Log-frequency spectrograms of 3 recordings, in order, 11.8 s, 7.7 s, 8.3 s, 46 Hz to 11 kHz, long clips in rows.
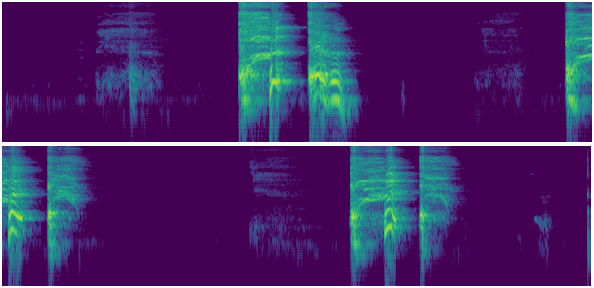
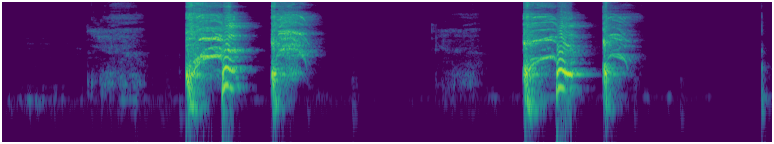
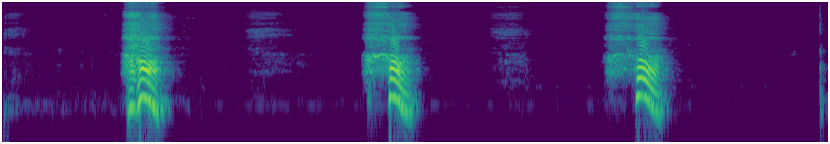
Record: {"three_cough_length": "11.8 s", "three_cough_amplitude": 32340, "three_cough_signal_mean_std_ratio": 0.36, "cough_length": "7.7 s", "cough_amplitude": 32767, "cough_signal_mean_std_ratio": 0.38, "exhalation_length": "8.3 s", "exhalation_amplitude": 29633, "exhalation_signal_mean_std_ratio": 0.29, "survey_phase": "alpha (2021-03-01 to 2021-08-12)", "age": "65+", "gender": "Female", "wearing_mask": "No", "symptom_none": true, "smoker_status": "Ex-smoker", "respiratory_condition_asthma": false, "respiratory_condition_other": false, "recruitment_source": "REACT", "submission_delay": "2 days", "covid_test_result": "Negative", "covid_test_method": "RT-qPCR"}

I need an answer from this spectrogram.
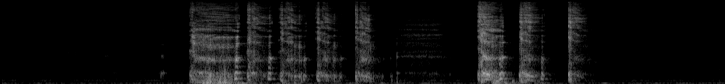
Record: {"cough_length": "7.3 s", "cough_amplitude": 8776, "cough_signal_mean_std_ratio": 0.42, "survey_phase": "beta (2021-08-13 to 2022-03-07)", "age": "65+", "gender": "Female", "wearing_mask": "No", "symptom_cough_any": true, "symptom_new_continuous_cough": true, "symptom_runny_or_blocked_nose": true, "symptom_abdominal_pain": true, "symptom_fatigue": true, "symptom_fever_high_temperature": true, "symptom_headache": true, "symptom_change_to_sense_of_smell_or_taste": true, "symptom_loss_of_taste": true, "symptom_other": true, "smoker_status": "Never smoked", "respiratory_condition_asthma": false, "respiratory_condition_other": false, "recruitment_source": "Test and Trace", "submission_delay": "2 days", "covid_test_result": "Positive", "covid_test_method": "RT-qPCR", "covid_ct_value": 17.7, "covid_ct_gene": "ORF1ab gene", "covid_ct_mean": 18.1, "covid_viral_load": "1200000 copies/ml", "covid_viral_load_category": "High viral load (>1M copies/ml)"}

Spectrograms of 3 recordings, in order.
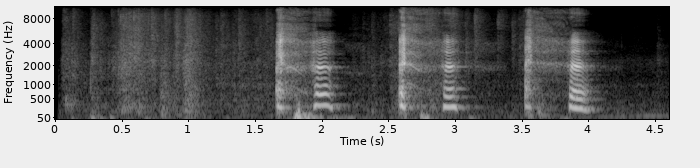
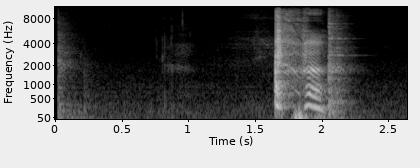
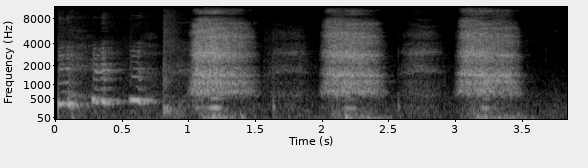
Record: {"three_cough_length": "4.6 s", "three_cough_amplitude": 7537, "three_cough_signal_mean_std_ratio": 0.37, "cough_length": "2.6 s", "cough_amplitude": 7338, "cough_signal_mean_std_ratio": 0.29, "exhalation_length": "3.8 s", "exhalation_amplitude": 1251, "exhalation_signal_mean_std_ratio": 0.66, "survey_phase": "beta (2021-08-13 to 2022-03-07)", "age": "18-44", "gender": "Female", "wearing_mask": "No", "symptom_none": true, "smoker_status": "Never smoked", "respiratory_condition_asthma": false, "respiratory_condition_other": false, "recruitment_source": "REACT", "submission_delay": "2 days", "covid_test_result": "Negative", "covid_test_method": "RT-qPCR", "influenza_a_test_result": "Negative", "influenza_b_test_result": "Negative"}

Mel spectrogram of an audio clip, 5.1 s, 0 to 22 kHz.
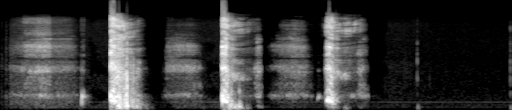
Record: {"three_cough_length": "5.1 s", "three_cough_amplitude": 32768, "three_cough_signal_mean_std_ratio": 0.24, "survey_phase": "beta (2021-08-13 to 2022-03-07)", "age": "45-64", "gender": "Female", "wearing_mask": "No", "symptom_runny_or_blocked_nose": true, "symptom_fatigue": true, "symptom_fever_high_temperature": true, "symptom_onset": "3 days", "smoker_status": "Never smoked", "respiratory_condition_asthma": false, "respiratory_condition_other": false, "recruitment_source": "Test and Trace", "submission_delay": "2 days", "covid_test_result": "Positive", "covid_test_method": "RT-qPCR", "covid_ct_value": 16.8, "covid_ct_gene": "N gene", "covid_ct_mean": 17.8, "covid_viral_load": "1400000 copies/ml", "covid_viral_load_category": "High viral load (>1M copies/ml)"}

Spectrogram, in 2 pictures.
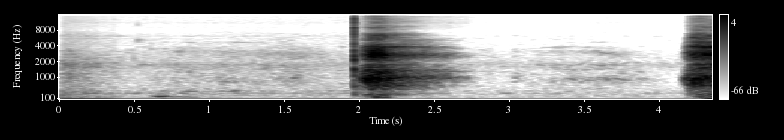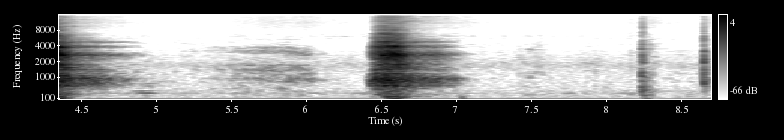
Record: {"exhalation_length": "8.7 s", "exhalation_amplitude": 32766, "exhalation_signal_mean_std_ratio": 0.27, "survey_phase": "beta (2021-08-13 to 2022-03-07)", "age": "65+", "gender": "Male", "wearing_mask": "No", "symptom_none": true, "smoker_status": "Never smoked", "respiratory_condition_asthma": false, "respiratory_condition_other": true, "recruitment_source": "REACT", "submission_delay": "1 day", "covid_test_result": "Negative", "covid_test_method": "RT-qPCR", "influenza_a_test_result": "Negative", "influenza_b_test_result": "Negative"}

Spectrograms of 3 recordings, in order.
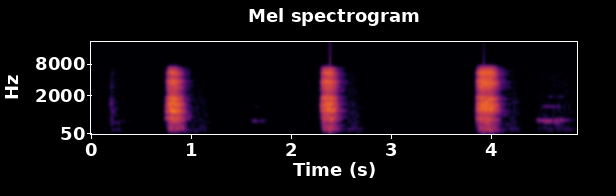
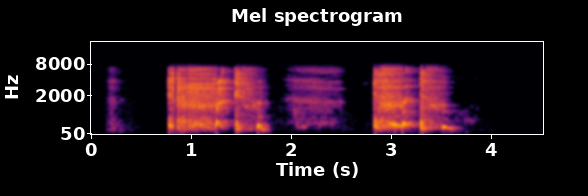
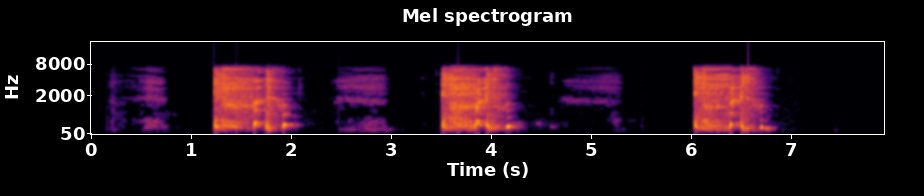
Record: {"exhalation_length": "4.9 s", "exhalation_amplitude": 25382, "exhalation_signal_mean_std_ratio": 0.25, "cough_length": "4.5 s", "cough_amplitude": 31442, "cough_signal_mean_std_ratio": 0.49, "three_cough_length": "7.9 s", "three_cough_amplitude": 32767, "three_cough_signal_mean_std_ratio": 0.42, "survey_phase": "alpha (2021-03-01 to 2021-08-12)", "age": "18-44", "gender": "Female", "wearing_mask": "No", "symptom_cough_any": true, "symptom_fatigue": true, "symptom_fever_high_temperature": true, "smoker_status": "Never smoked", "respiratory_condition_asthma": true, "respiratory_condition_other": false, "recruitment_source": "Test and Trace", "submission_delay": "1 day", "covid_test_result": "Positive", "covid_test_method": "RT-qPCR"}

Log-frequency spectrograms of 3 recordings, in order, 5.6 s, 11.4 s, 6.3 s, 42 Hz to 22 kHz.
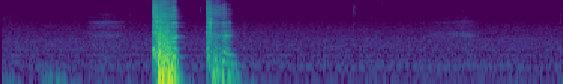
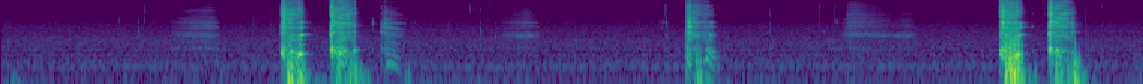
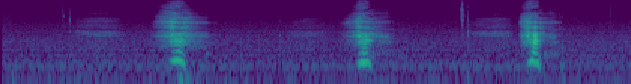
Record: {"cough_length": "5.6 s", "cough_amplitude": 32768, "cough_signal_mean_std_ratio": 0.17, "three_cough_length": "11.4 s", "three_cough_amplitude": 32767, "three_cough_signal_mean_std_ratio": 0.22, "exhalation_length": "6.3 s", "exhalation_amplitude": 6425, "exhalation_signal_mean_std_ratio": 0.28, "survey_phase": "beta (2021-08-13 to 2022-03-07)", "age": "18-44", "gender": "Female", "wearing_mask": "No", "symptom_cough_any": true, "symptom_runny_or_blocked_nose": true, "symptom_sore_throat": true, "symptom_headache": true, "symptom_onset": "5 days", "smoker_status": "Never smoked", "respiratory_condition_asthma": false, "respiratory_condition_other": false, "recruitment_source": "REACT", "submission_delay": "1 day", "covid_test_result": "Negative", "covid_test_method": "RT-qPCR"}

